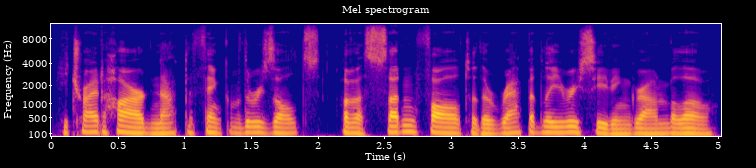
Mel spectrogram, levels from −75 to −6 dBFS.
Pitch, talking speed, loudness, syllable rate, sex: 120 Hz, 225 wpm, -18 LUFS, 5.5 syllables/s, male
